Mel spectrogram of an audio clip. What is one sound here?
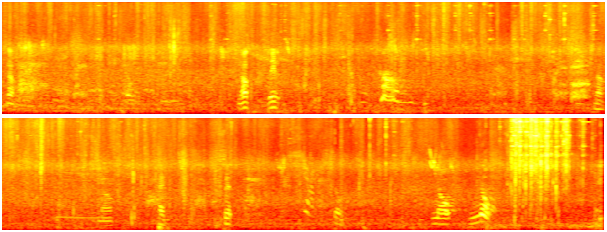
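Footsteps crunch on dry grass.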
